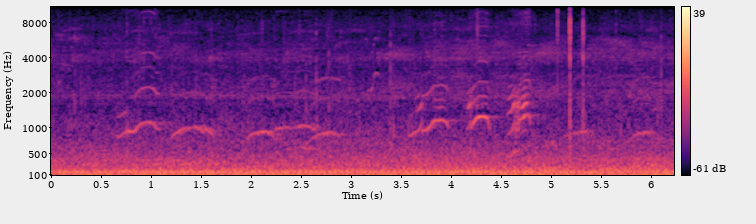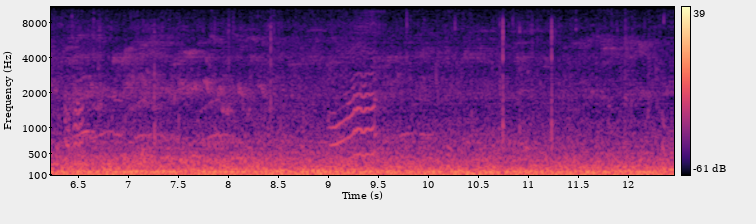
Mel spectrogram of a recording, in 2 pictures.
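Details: Two baby monkeys separated by a flood call to each other: high, arched, squeaky whistles in short bursts, some quick rising pairs, sounding over a steady heavy low rumble.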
